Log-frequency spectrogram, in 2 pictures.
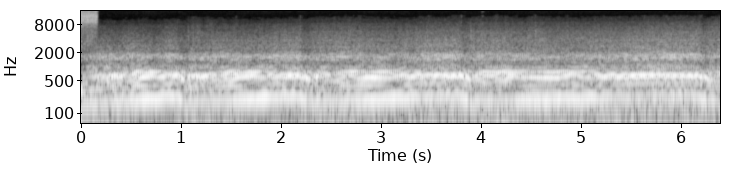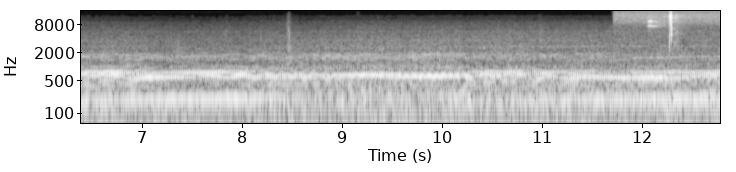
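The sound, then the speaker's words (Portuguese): An AMG M178 V8 engine from the AMG GT Black Series, an evolution of the M177 from the C63, revs hard, its loud low pitch climbing in repeated steps as gears shift, with a steady throaty roar throughout and no talking. “Não, caras, esse é o M178 do AMG GT Black Series.”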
